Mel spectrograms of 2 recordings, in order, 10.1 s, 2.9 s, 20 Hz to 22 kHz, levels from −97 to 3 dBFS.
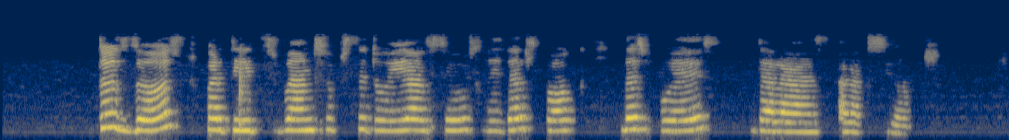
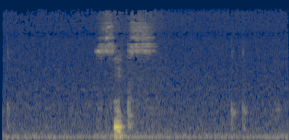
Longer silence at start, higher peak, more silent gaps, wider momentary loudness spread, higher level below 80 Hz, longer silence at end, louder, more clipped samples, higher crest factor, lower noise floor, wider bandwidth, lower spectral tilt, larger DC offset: first, 1 s vs 0.05 s; first, -2 dBFS vs -8 dBFS; neither; second, 14 LU vs 26 LU; second, -66 dBFS vs -60 dBFS; first, 1 s vs 0 s; first, -16 LUFS vs -28 LUFS; neither; second, 16 dB vs 24 dB; first, -69 dBFS vs -50 dBFS; second, 7.8 kHz vs 16.5 kHz; second, -2.5 dB/octave vs -5 dB/octave; neither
